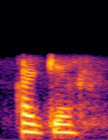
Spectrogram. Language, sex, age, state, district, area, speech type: Odia, female, 18-30, Odisha, Rayagada, rural, conversation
